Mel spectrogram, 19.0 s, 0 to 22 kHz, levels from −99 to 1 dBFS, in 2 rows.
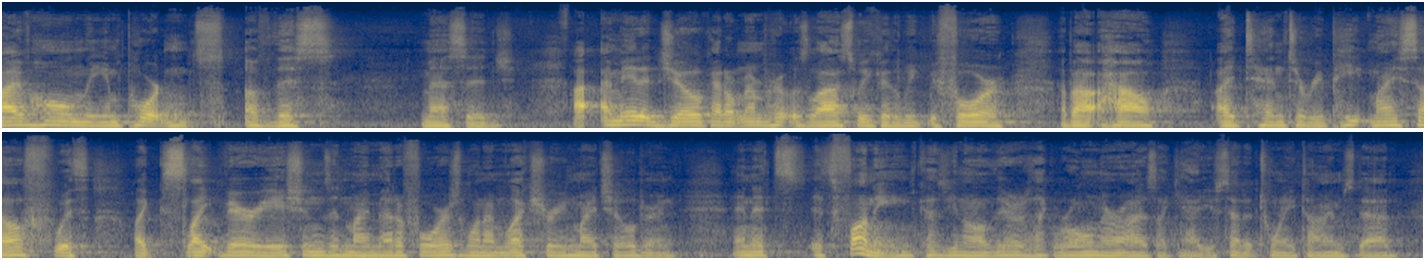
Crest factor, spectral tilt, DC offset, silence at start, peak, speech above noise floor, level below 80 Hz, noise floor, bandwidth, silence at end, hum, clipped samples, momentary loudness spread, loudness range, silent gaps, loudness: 20 dB; -7 dB/octave; under 0.1%; 0 s; -4 dBFS; 26 dB; -48 dBFS; -50 dBFS; 17 kHz; 0 s; none; under 0.1%; 11 LU; 5 LU; none; -25 LUFS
